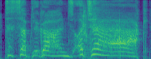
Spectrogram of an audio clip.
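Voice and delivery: high commanding villain shout; Megatron battle cry. Retold or imitated. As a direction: bark the order like the robot villain. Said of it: "like when Megatron says".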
